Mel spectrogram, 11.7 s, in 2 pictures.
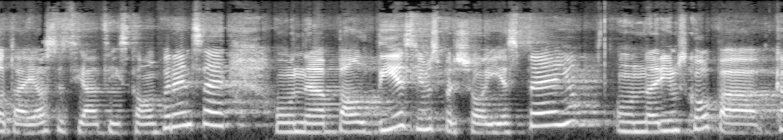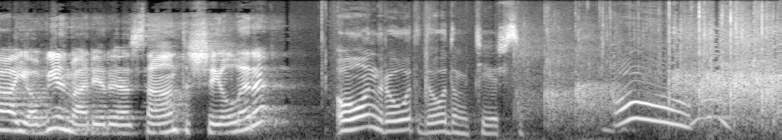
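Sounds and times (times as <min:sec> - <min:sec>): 
speech: 0:00.0 - 0:10.2
crowd applause: 0:09.9 - 0:11.7.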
